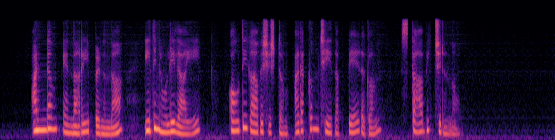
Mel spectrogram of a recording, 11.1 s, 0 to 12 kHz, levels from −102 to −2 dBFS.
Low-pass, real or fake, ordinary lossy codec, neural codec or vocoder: 7.2 kHz; fake; none; codec, 16 kHz, 0.8 kbps, ZipCodec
